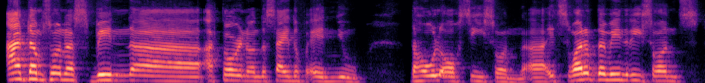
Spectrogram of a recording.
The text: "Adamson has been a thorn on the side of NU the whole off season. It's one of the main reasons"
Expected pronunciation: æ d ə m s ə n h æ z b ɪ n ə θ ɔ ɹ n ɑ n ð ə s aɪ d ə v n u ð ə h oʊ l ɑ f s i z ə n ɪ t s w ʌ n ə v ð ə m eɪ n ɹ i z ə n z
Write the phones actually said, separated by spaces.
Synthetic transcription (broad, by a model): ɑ d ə m s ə n h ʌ s b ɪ n ə t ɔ ɹ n ɑ n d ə s aɪ d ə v n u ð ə h oʊ l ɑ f s i s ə n ɪ t s w ʌ n ə v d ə m eɪ n ɹ i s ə n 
